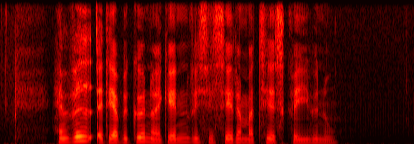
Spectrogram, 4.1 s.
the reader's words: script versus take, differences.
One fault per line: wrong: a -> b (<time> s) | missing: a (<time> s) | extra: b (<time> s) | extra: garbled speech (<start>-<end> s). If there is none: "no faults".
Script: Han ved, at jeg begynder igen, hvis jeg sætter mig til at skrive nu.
no faults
